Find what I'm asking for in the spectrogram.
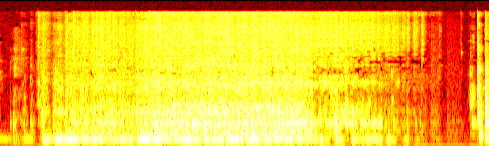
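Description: An electric sewing machine runs steadily for several seconds stitching lining blouse pieces, a close, continuous whirring hum that starts, holds and then stops, with a brief rustle of fabric afterward.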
